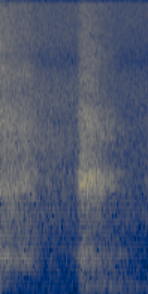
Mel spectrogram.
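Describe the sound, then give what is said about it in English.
A big deep breath drawn in during a workout countdown between rounds: a soft breathy rush of air that swells suddenly midway and then slowly fades away. “Big deep breath.”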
